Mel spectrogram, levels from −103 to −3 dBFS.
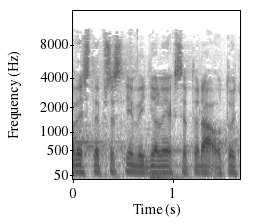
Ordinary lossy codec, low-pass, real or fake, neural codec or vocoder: MP3, 48 kbps; 14.4 kHz; real; none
